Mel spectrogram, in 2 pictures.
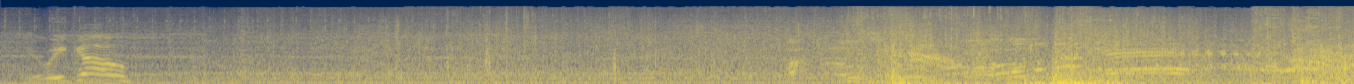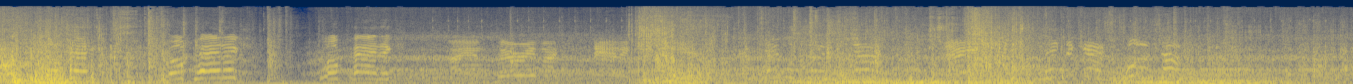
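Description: A jeep engine growls as it climbs over rock.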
